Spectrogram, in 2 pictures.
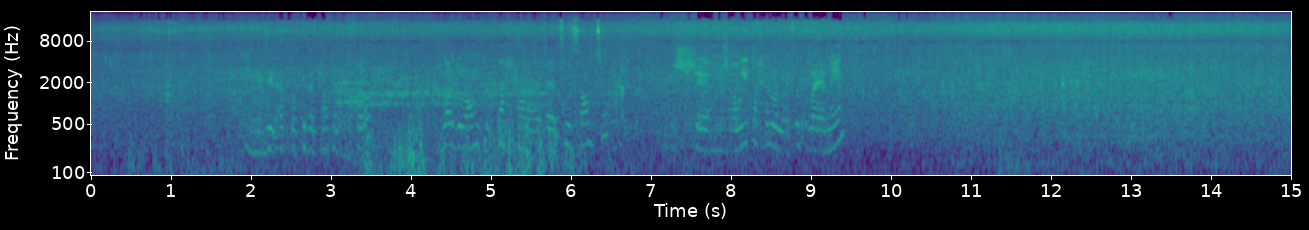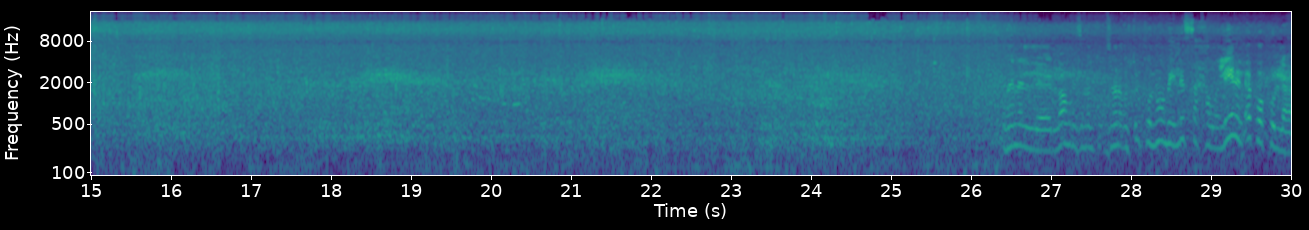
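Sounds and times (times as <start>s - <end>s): running and splashing water: 0.0s - 30.0s.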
